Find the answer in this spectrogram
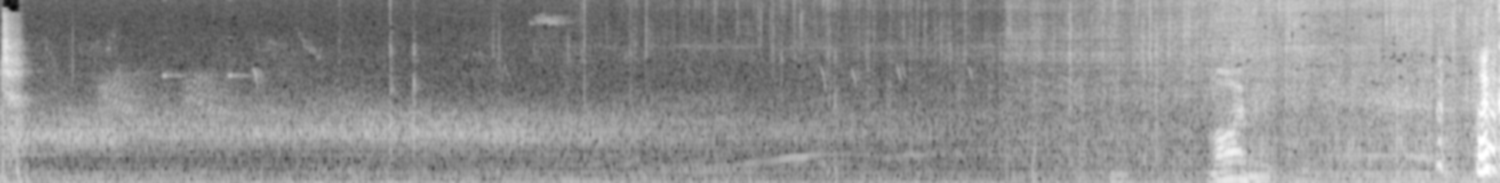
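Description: Mostly near silence. In the last three seconds a faint rustle of an electric folding wheelchair's wheels grows louder as it approaches over gravel and tarmac, with a short faint call about eight seconds in.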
